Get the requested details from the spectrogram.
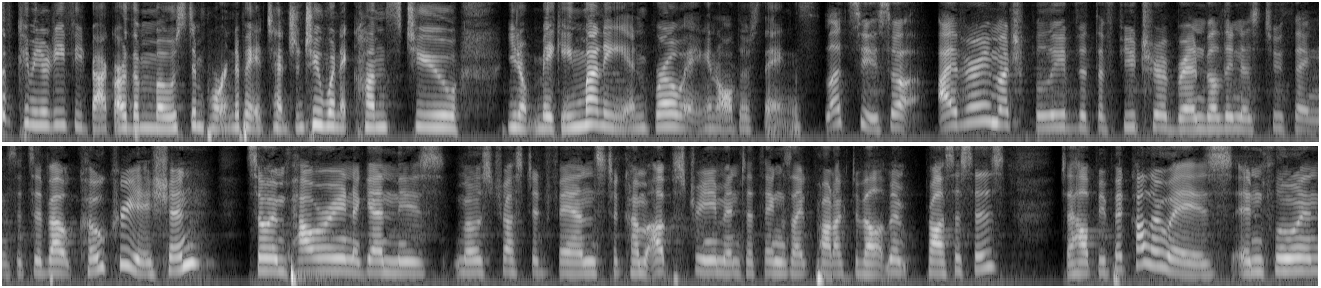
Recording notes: Live From Small Business Summit. Live from our 2022 Small Business Summit event.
